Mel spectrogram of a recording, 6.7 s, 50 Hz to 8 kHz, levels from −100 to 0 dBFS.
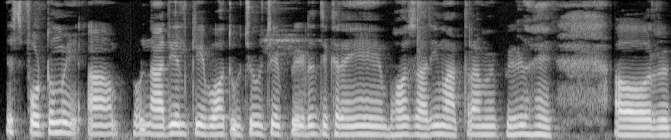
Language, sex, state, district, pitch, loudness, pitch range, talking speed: Hindi, female, Goa, North and South Goa, 180 Hz, -16 LUFS, 175-190 Hz, 185 wpm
